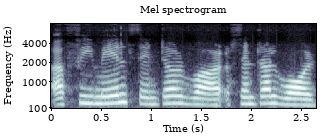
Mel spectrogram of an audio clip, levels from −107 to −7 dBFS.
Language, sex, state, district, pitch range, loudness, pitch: Hindi, female, Chhattisgarh, Bilaspur, 205-250 Hz, -15 LUFS, 230 Hz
